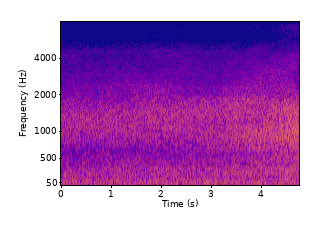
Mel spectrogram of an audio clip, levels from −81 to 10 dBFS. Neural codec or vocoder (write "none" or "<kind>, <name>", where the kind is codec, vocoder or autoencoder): autoencoder, DAC-VAE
